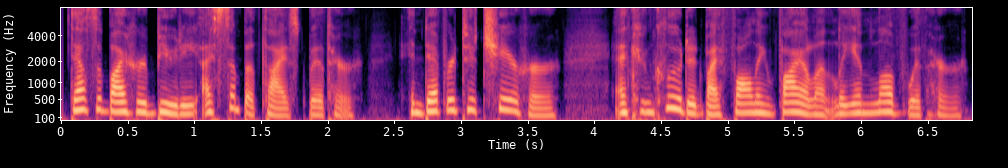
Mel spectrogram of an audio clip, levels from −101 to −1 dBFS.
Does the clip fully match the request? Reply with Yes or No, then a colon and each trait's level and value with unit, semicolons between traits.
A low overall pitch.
No: high, 190 Hz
